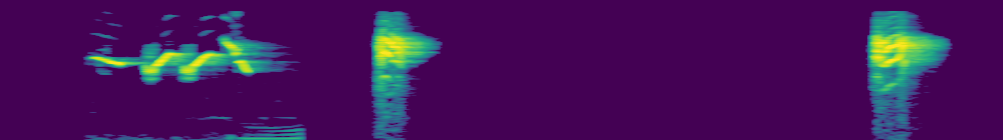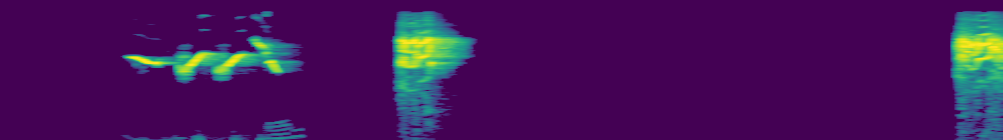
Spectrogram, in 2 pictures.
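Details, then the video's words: Female rusty-collared seedeater calling alongside the tui-tui style song, used for training birds: short high warbled phrases of rapid up-and-down notes, alternating with brief sharp high chips, repeated twice with long silent gaps. "Piado de fêmea de coleiro,e canto de coleiro TUI-TUI."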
